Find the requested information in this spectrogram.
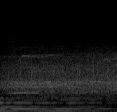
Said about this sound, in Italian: sembra piuttosto concentrata sui mega schermi allestiti da Lao Company lungo via della Conciliazione, dove sta parlando …, tra gli applausi scroscianti della popolazione.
